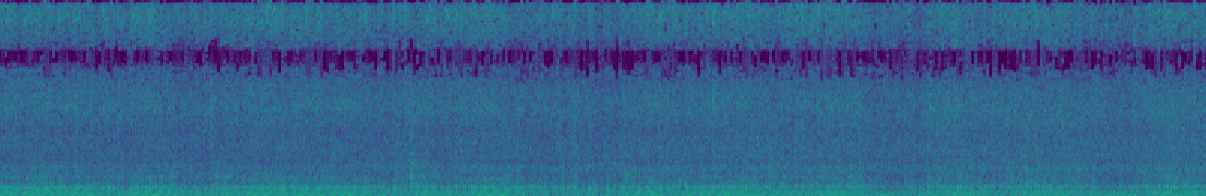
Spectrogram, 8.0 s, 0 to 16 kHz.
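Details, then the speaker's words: 2023 BMW M1000RR Competition, completely cold start with modified exhaust on an unflashed ECU, error warnings on dash; loud, raspy idle that wavers and hunts unevenly over a deep throb before settling, idle hunting linked to high-lift cams and high compression. "wow that sounds horrific that sounds real bad again that's with no tuning on here it's finally settled down now but man that was horrific the way that started up"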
